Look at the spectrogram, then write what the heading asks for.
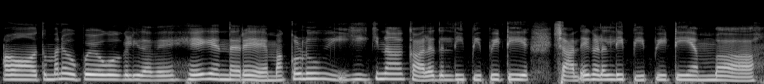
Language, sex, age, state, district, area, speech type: Kannada, female, 18-30, Karnataka, Tumkur, urban, spontaneous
